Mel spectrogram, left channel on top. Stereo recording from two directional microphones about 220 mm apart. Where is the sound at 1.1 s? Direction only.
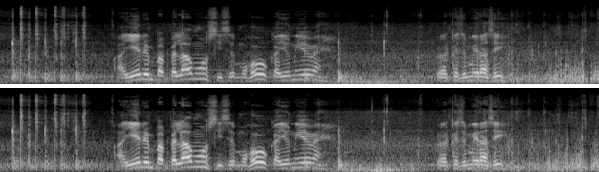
10° right (ahead or behind).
